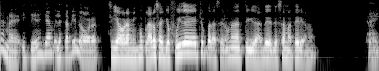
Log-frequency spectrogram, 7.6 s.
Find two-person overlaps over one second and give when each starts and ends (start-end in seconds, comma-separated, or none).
none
